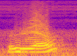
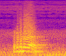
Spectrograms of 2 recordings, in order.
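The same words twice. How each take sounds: First: The tongue glides without touching the roof of the mouth. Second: The tongue briefly taps the roof of the mouth. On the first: "pronounced as R as a frictionless continuant" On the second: "You can feel the tongue tapping against the roof of the mouth intermittently"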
